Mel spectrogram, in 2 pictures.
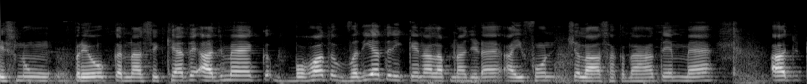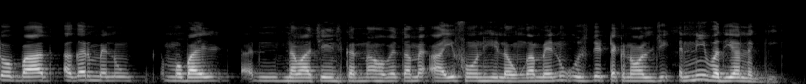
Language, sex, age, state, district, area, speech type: Punjabi, male, 18-30, Punjab, Hoshiarpur, rural, spontaneous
